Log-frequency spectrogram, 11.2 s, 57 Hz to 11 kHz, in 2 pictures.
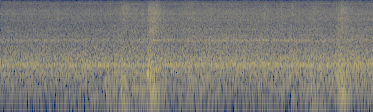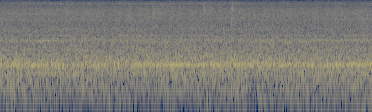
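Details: Recorded on a GAL EBD67 bus on route SL4 after the creaking suspension was fixed: a steady road and running rumble with a couple of brief thumps and no suspension creak. The ride is normal.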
